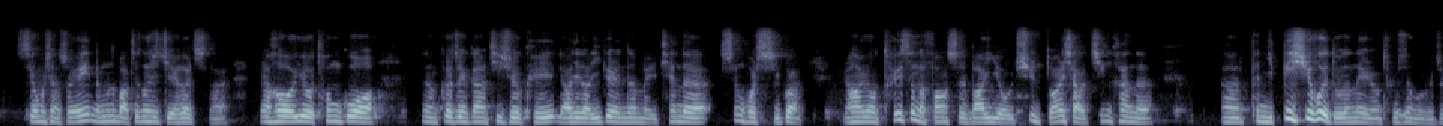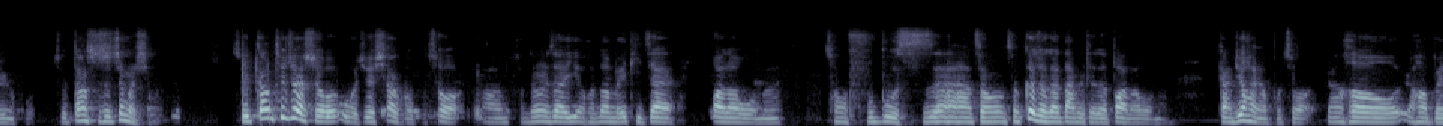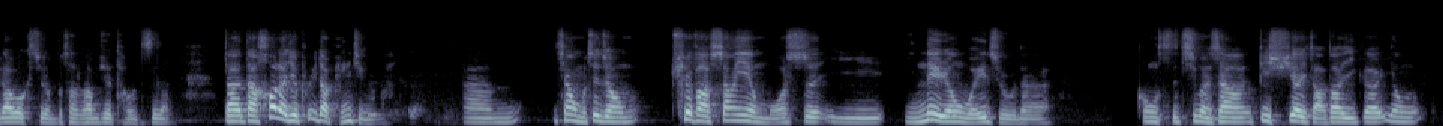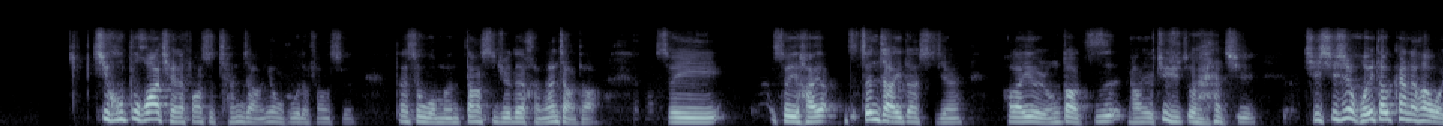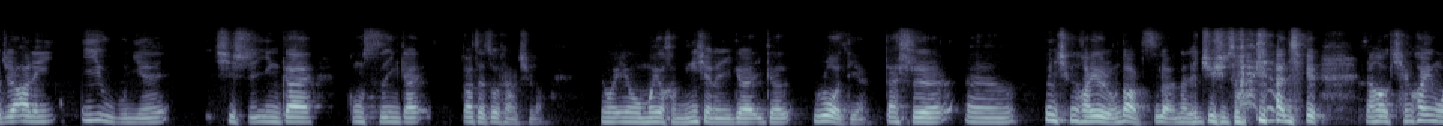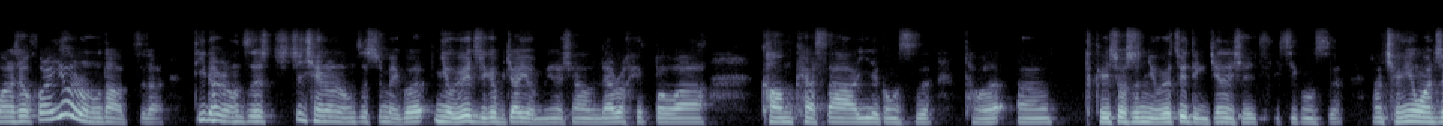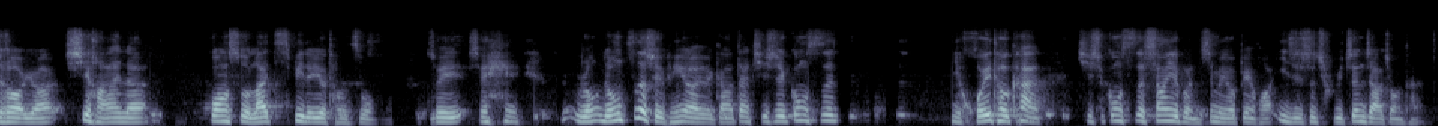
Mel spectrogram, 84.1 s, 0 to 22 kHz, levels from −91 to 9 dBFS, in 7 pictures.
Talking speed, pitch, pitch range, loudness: 345 characters per minute, 155 Hz, 140-170 Hz, -25 LUFS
